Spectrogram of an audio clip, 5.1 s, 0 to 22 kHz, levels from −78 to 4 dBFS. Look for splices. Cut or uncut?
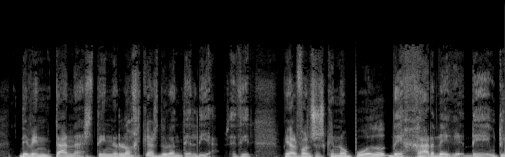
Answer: uncut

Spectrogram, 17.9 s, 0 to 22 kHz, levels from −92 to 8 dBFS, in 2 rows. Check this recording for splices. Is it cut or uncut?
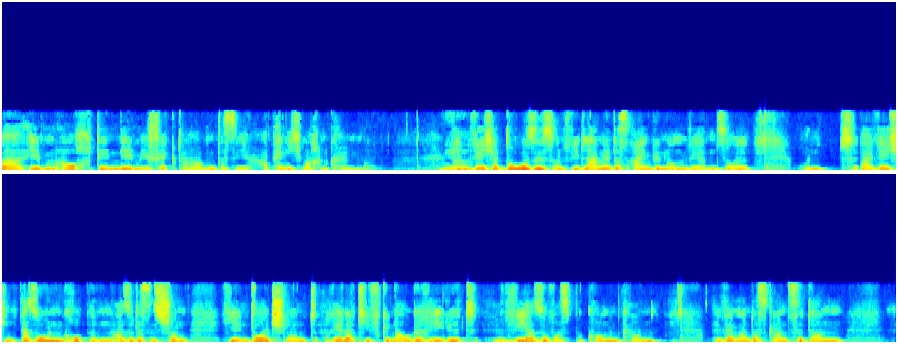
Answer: cut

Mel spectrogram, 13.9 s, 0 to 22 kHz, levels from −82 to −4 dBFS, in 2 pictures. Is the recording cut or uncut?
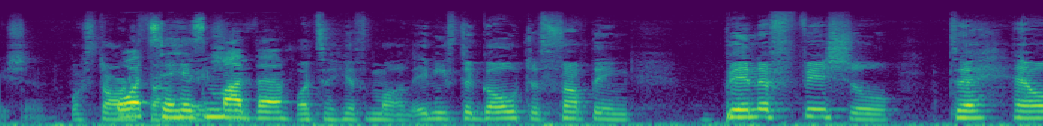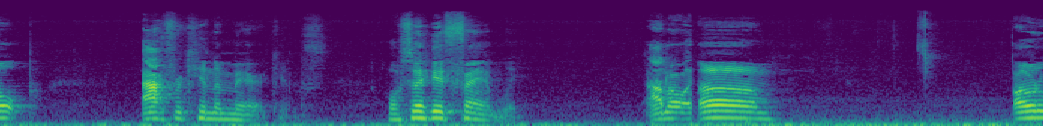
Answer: cut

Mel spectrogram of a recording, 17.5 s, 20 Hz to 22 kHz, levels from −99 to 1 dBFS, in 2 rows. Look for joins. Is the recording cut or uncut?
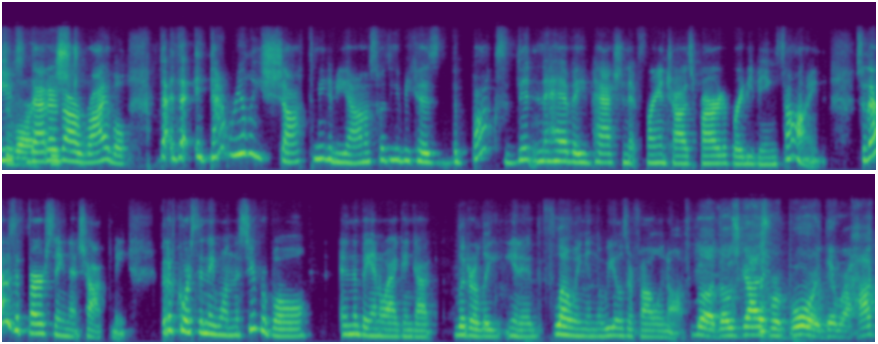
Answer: cut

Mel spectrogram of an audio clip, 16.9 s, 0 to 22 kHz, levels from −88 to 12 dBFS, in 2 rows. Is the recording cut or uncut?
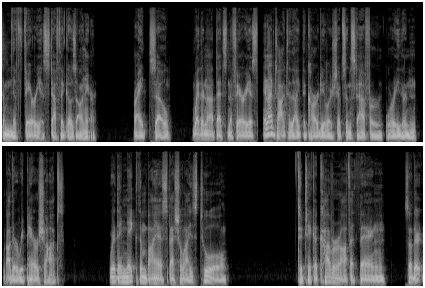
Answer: cut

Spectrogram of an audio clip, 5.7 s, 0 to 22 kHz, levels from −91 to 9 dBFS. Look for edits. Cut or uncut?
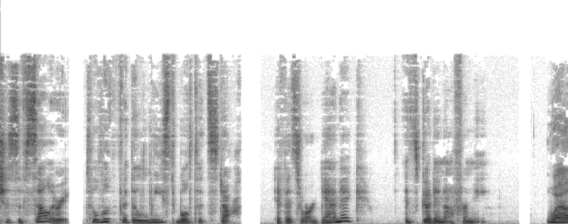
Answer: uncut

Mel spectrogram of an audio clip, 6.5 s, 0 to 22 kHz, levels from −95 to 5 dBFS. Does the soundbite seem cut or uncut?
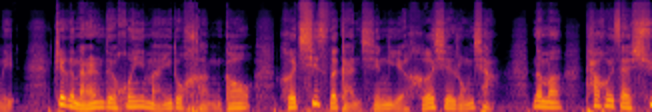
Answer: cut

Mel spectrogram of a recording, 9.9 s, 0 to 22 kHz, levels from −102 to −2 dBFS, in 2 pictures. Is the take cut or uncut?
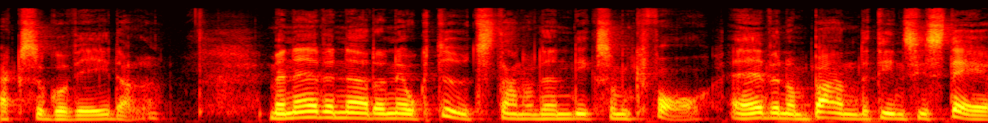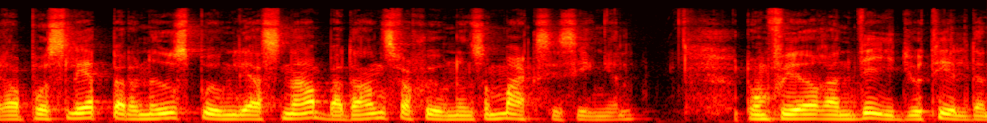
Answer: cut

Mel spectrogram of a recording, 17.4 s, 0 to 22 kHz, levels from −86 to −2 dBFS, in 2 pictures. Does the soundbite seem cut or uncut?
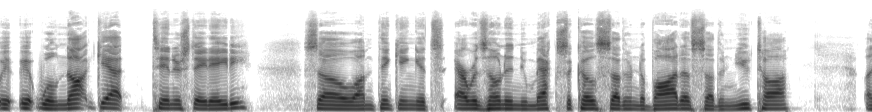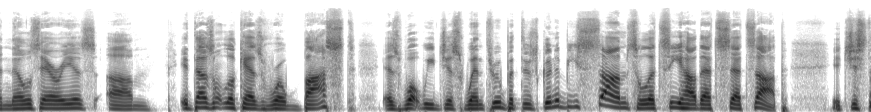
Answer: uncut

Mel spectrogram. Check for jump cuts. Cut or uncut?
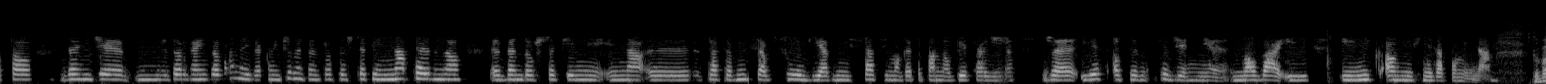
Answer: uncut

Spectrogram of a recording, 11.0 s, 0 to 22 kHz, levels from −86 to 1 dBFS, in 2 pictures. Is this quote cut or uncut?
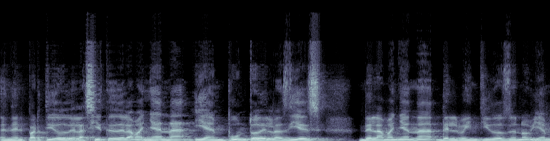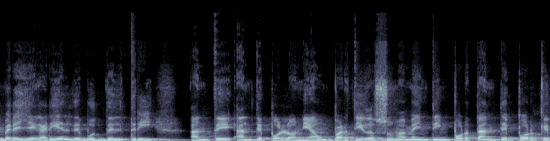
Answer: uncut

